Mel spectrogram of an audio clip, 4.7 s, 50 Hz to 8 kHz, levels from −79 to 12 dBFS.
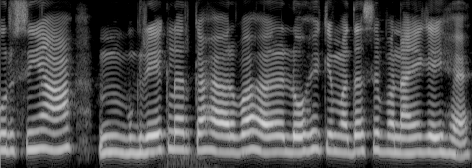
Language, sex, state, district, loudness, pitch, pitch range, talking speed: Hindi, female, Jharkhand, Palamu, -13 LUFS, 255 Hz, 245-280 Hz, 190 wpm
